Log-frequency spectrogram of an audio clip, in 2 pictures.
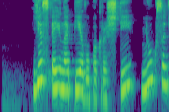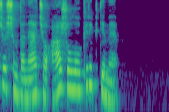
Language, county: Lithuanian, Vilnius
